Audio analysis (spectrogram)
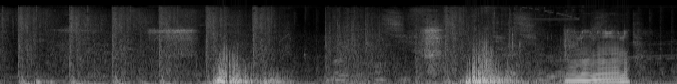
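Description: Gunfire in Watch Dogs Legion: a string of sharp shots spaced unevenly across several seconds, some with broader booming bursts, while someone talks in between and a tonal whirring effect rises near the end.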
